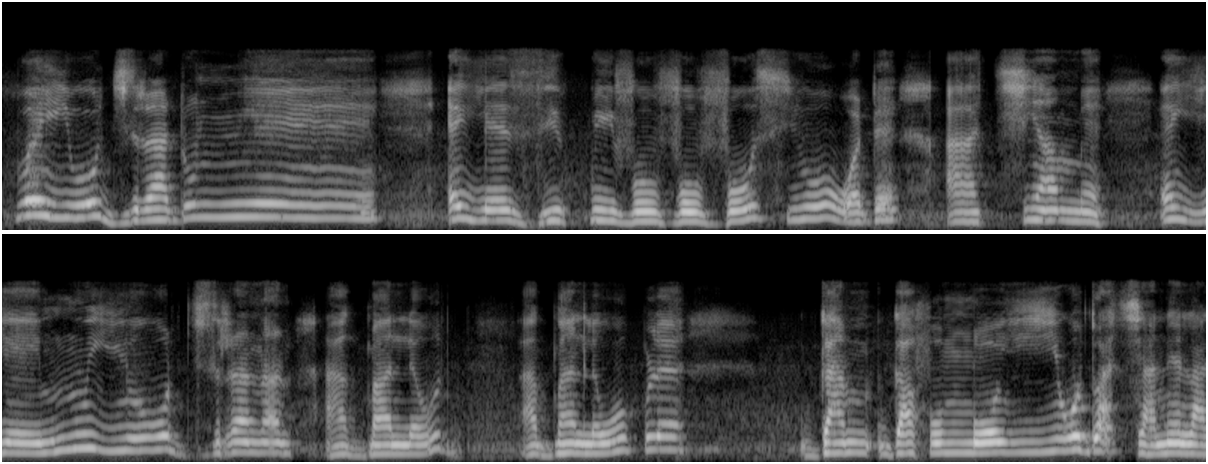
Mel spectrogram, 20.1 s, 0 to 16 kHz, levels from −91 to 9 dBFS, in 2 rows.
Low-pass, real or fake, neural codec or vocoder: 7.2 kHz; fake; codec, 16 kHz, 4 kbps, X-Codec, HuBERT features, trained on balanced general audio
